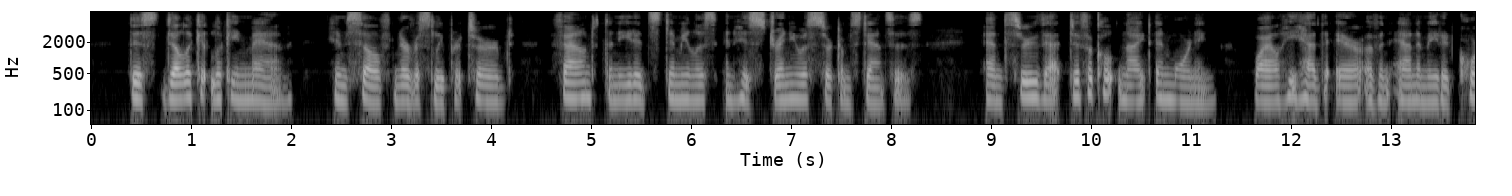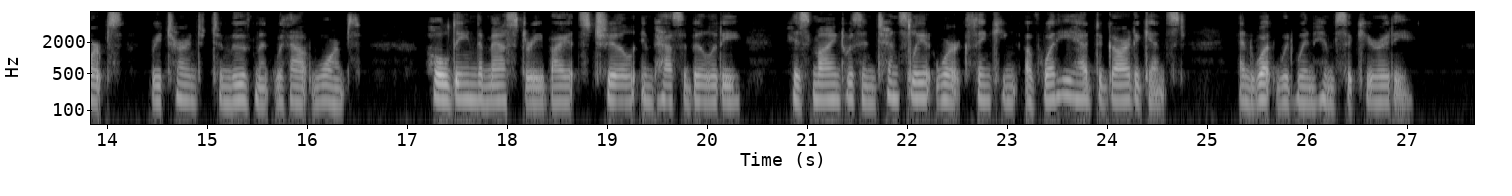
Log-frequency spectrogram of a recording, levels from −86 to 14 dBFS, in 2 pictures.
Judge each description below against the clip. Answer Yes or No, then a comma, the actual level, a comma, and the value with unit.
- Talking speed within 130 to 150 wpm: Yes, slow, 135 wpm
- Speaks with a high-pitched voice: No, medium, 155 Hz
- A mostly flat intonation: Yes, narrow, 1.6 semitones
